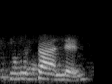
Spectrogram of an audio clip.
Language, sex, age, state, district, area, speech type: Marathi, female, 18-30, Maharashtra, Kolhapur, urban, conversation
